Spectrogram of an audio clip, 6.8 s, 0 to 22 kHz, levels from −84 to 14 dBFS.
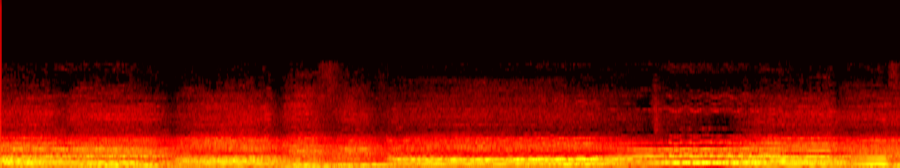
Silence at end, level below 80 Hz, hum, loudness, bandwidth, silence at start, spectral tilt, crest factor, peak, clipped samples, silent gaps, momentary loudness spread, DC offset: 0 s; -76 dBFS; none; -17 LUFS; 10.5 kHz; 0 s; -1 dB/octave; 14 dB; -4 dBFS; under 0.1%; none; 6 LU; under 0.1%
